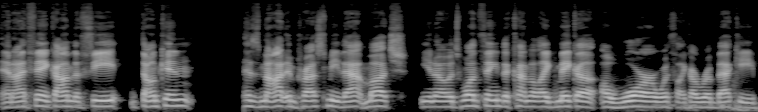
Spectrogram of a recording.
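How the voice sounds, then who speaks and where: A man's voice: fairly high pitch, sharp tone, no room sound. A man thinking aloud through fight predictions in casual chat, hedging and correcting himself.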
